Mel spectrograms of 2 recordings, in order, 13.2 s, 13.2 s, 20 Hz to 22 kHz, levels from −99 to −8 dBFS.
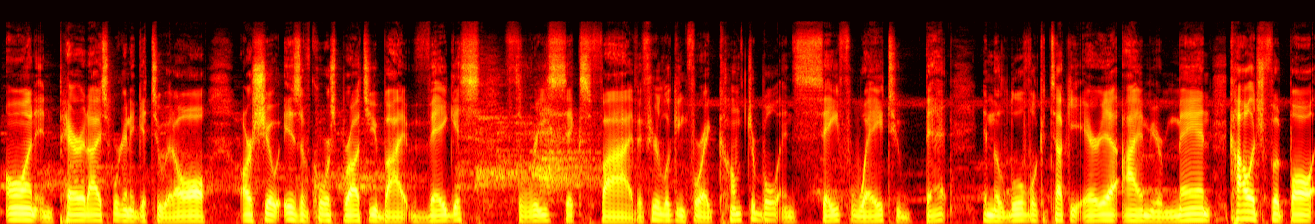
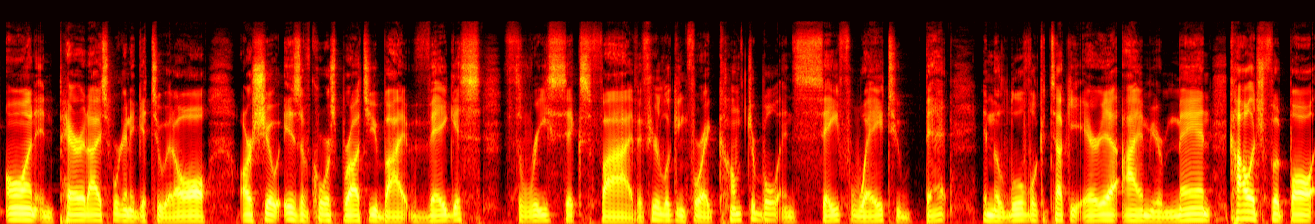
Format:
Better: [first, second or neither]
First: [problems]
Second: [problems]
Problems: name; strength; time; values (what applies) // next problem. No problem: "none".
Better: second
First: animal sounds; noticeable; throughout; 20 dB below the speech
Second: none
